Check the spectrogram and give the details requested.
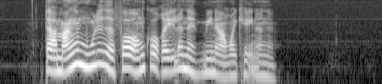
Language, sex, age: Danish, female, 36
